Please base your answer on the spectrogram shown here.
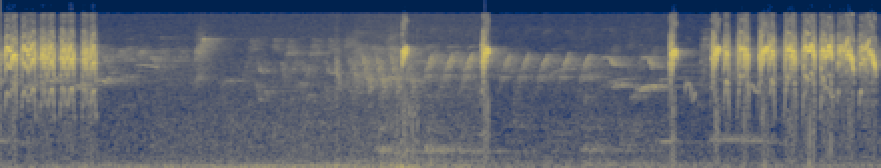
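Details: A Ruby-cheeked sunbird calls a rival male in a cuit cuit pattern. A short burst of high rapid chirps is followed by scattered softer notes, then a long fast run of sharp, thin chirps.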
